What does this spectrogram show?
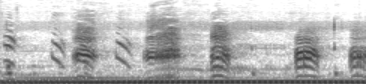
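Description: A crow caws in a rapid series of harsh, raspy calls, six or so in quick succession, fairly loud, over a steady low background hum.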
